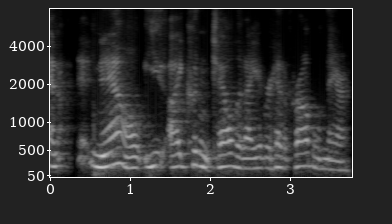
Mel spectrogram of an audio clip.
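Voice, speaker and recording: Somewhat breathy and dark, mellow in tone, a woman at medium pitch speaks at a fairly slow pace with ordinary pitch variation. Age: 70s. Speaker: retired nurse, plant-based diet advocate. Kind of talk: casual interview. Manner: hesitant, many fillers.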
